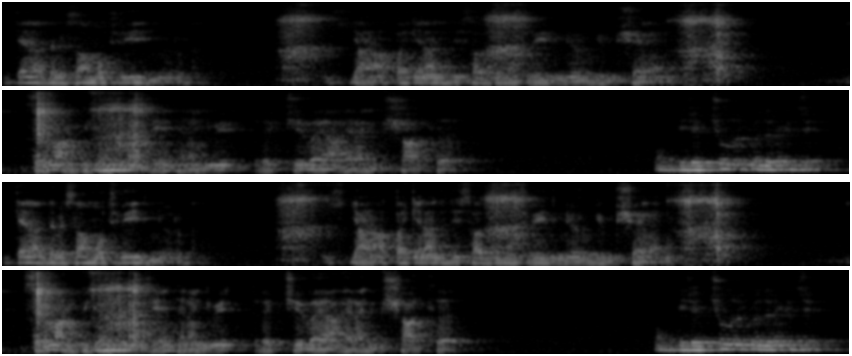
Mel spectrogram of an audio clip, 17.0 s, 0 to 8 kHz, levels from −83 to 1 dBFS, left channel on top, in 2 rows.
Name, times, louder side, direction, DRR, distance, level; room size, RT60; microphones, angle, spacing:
voice 1, 0.0-1.9 3.2-6.8 8.5-13.0, right 2 dB, 70° right, 5 dB, 1.0 m, -44 dB
sound 1, 1.9-2.0 2.7-3.3 4.8-5.2 6.4-7.3 8.4-9.8, right 4 dB, 35° right, 2.1 m, -39 dB
voice 2, 9.4-9.7 15.0-16.5, right 1 dB, 15° right, -2 dB, 1.9 m, -38 dB
17.5 x 6.3 x 4.0 m, 1.0 s
head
